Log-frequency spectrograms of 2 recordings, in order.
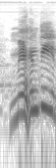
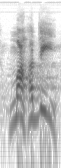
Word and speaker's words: مہدی: مہندی نہیں، مہدی، یہ صحیح تلفظ ہے۔ میں عرض کر رہا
